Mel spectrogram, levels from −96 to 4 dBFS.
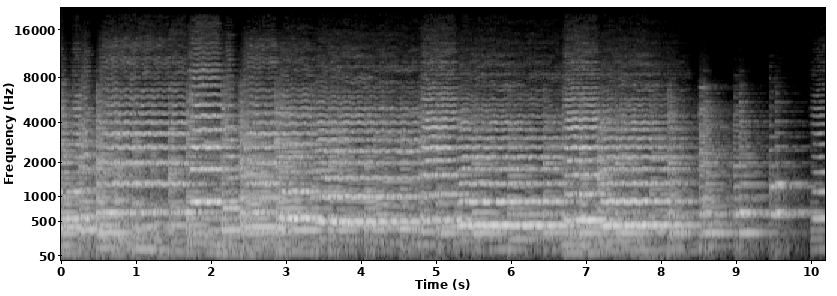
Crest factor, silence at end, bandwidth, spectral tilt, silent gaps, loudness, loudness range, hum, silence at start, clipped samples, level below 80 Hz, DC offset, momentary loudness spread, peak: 14 dB; 0 s; 14.5 kHz; -3.5 dB/octave; none; -18 LUFS; 2 LU; none; 0 s; under 0.1%; -52 dBFS; under 0.1%; 11 LU; -4 dBFS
